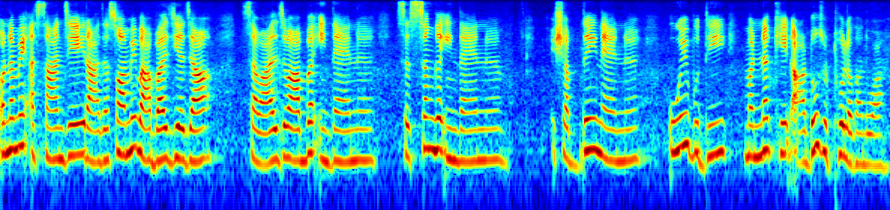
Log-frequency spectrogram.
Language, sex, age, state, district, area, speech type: Sindhi, female, 18-30, Madhya Pradesh, Katni, urban, spontaneous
